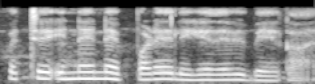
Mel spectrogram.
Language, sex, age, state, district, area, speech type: Dogri, female, 30-45, Jammu and Kashmir, Reasi, rural, spontaneous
